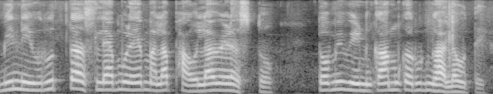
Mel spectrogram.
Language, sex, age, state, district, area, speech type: Marathi, female, 60+, Maharashtra, Thane, urban, spontaneous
